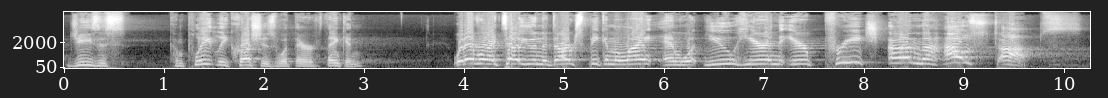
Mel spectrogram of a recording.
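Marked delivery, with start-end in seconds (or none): 3.9-10.2 preaching. Acted. Preaching scripture at full force.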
